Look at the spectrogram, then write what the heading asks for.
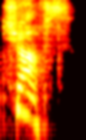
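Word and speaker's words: choughs: They were consuming, one of you birders out there, tell me the pronunciation. Cause? Birds, what? They're called chuffs.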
